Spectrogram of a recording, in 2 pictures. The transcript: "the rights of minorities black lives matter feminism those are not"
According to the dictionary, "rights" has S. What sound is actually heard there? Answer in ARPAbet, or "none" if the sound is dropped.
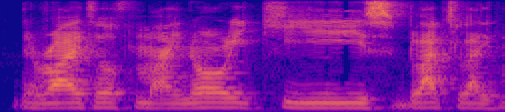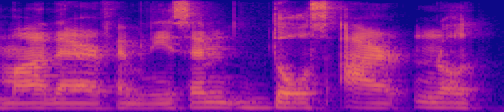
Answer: none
